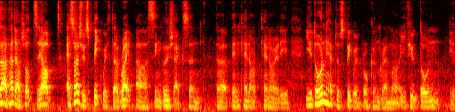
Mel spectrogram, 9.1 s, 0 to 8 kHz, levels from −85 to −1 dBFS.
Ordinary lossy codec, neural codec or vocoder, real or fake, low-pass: none; codec, 16 kHz, 2 kbps, FunCodec, trained on LibriTTS, 25 frames a second; fake; none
